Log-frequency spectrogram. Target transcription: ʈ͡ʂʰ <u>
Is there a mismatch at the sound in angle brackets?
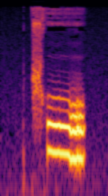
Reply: yes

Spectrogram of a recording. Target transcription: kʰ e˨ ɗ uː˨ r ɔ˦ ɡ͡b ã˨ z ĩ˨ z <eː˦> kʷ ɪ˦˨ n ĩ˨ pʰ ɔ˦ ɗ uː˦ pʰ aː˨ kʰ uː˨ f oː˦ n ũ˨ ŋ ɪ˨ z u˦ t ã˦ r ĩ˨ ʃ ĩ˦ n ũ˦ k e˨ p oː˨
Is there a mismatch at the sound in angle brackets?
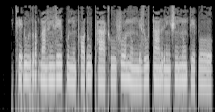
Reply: no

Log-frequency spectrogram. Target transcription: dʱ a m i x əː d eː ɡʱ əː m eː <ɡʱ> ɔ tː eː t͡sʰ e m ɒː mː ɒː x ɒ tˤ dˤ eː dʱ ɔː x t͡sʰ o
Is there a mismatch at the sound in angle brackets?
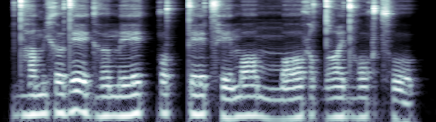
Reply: yes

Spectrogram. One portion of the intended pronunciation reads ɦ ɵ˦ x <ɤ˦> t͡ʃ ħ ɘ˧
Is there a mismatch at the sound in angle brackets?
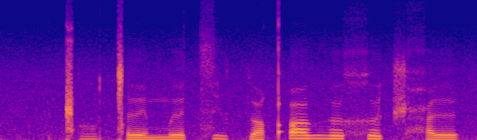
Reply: yes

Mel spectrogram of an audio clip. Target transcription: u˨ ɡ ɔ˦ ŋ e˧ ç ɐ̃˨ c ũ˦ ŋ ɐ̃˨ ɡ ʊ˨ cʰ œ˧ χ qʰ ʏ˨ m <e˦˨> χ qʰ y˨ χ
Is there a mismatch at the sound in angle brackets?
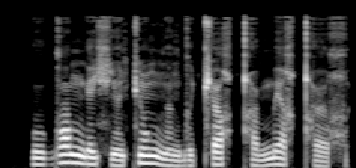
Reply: no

